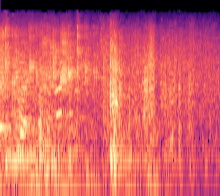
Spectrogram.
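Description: Studio audience laughter and murmur dying away, with a sharp click about a second in.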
